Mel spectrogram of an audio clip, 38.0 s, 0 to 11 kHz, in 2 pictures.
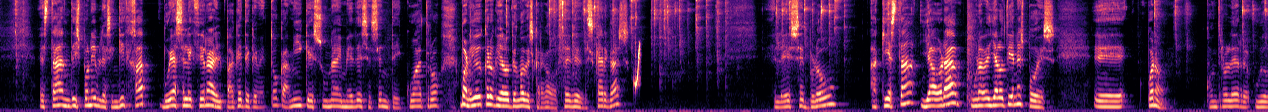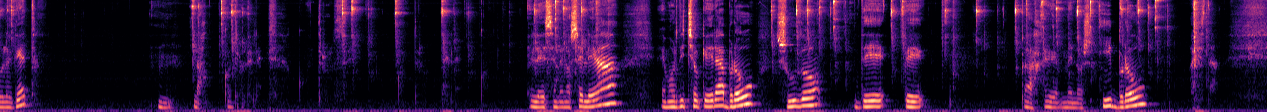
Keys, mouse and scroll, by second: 0.2 Return, 2.7-3.9 scroll down 1, 3.9-5.5 scroll down 1, 6.9 click, 8.0-13.8 typing, 17.6 ctrl+r, 18.4-19.6 typing, 21.9 Escape, 22.5 ctrl+l, 24.3 ctrl+c, 25.6 ctrl+l, 26.8-28.2 typing, 30.3-36.1 typing, 36.3 Tab, 36.9 Return.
